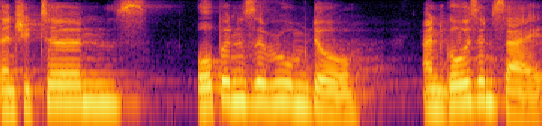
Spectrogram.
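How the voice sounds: Quiet surrounds the speech. A natural reading voice carries ordinary pitch variation.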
